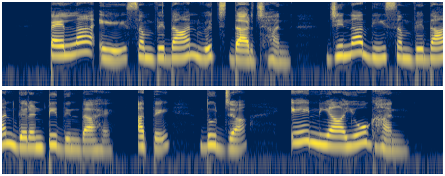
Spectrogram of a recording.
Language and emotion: Punjabi, neutral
